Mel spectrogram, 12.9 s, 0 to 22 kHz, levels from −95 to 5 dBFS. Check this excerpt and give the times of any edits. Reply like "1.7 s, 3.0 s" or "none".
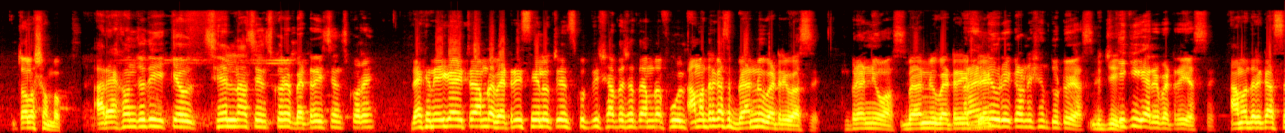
6.9 s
